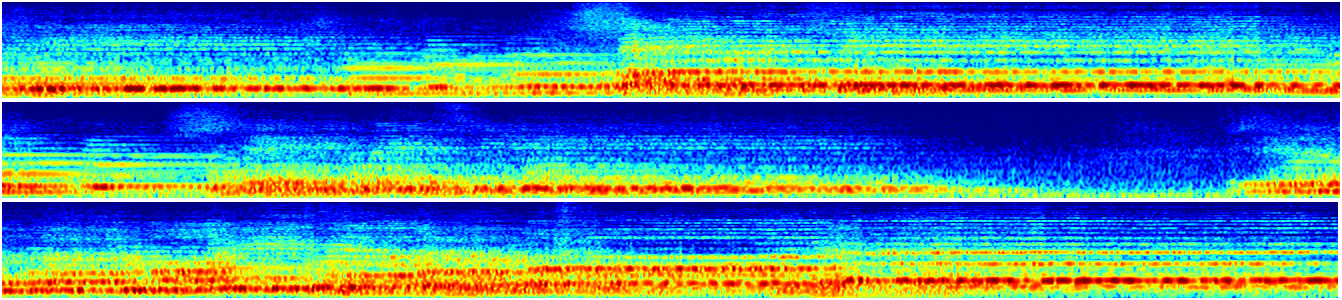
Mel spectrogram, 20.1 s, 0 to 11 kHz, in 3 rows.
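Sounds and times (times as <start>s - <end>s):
women's choir singing: 0.0s - 11.7s, 12.8s - 20.0s.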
